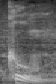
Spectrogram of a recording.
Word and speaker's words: cwm: of the western comb a coomb that is spelled cwm it's a welsh word meaning a glaciated valley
